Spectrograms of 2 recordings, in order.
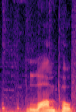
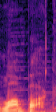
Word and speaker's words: Lompoc: I met this woman at Whitworth College from Lompoc, California. Not Lompoc, Lompoc, that's how they say it there.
